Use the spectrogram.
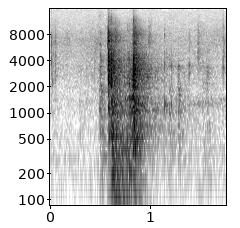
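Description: A closet door in a custom-built house opens or closes with one soft thump and a brief rattle, close by and quiet.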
